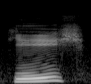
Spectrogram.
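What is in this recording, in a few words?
"gyizh", city person, San Lucas Quiaviní Zapotec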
